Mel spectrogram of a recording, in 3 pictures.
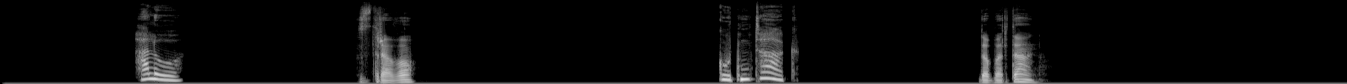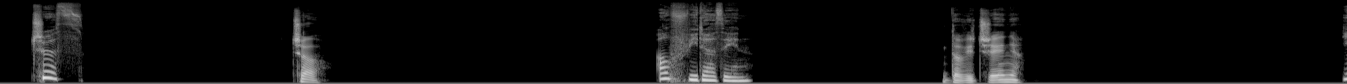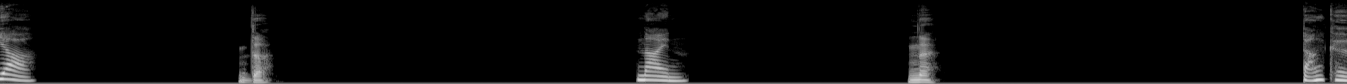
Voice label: bosnisch

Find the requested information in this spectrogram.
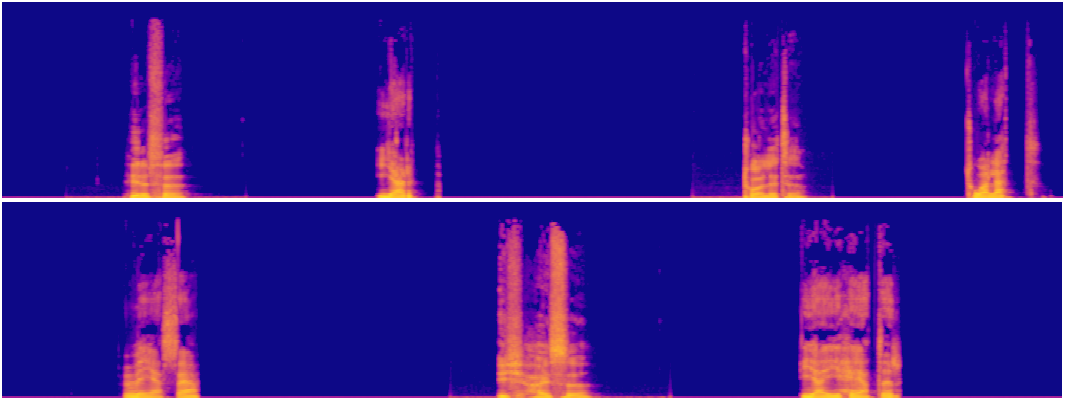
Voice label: norwegisch

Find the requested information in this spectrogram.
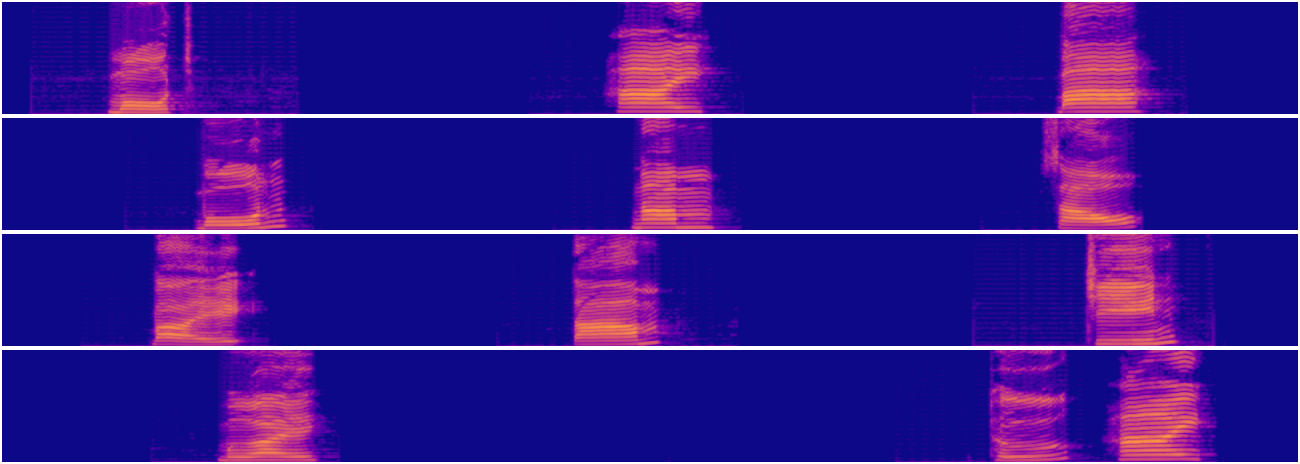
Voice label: vietnamesisch

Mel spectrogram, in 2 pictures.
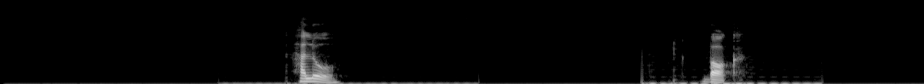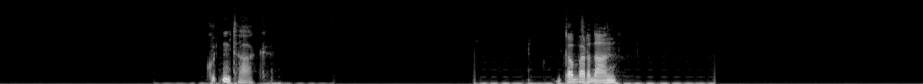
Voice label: kroatisch

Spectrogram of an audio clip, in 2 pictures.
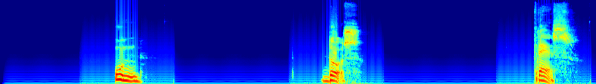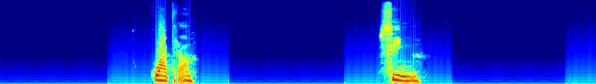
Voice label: katalanisch

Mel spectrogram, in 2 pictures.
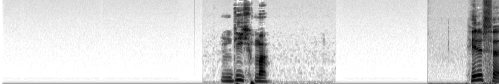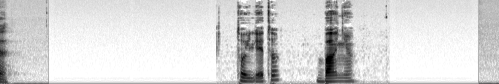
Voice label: albanisch

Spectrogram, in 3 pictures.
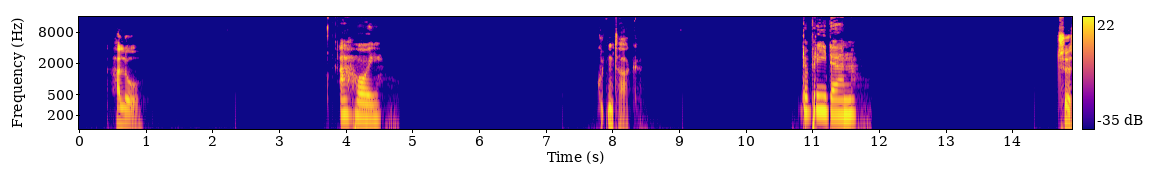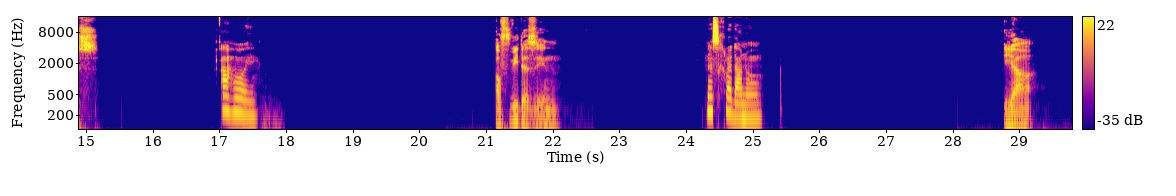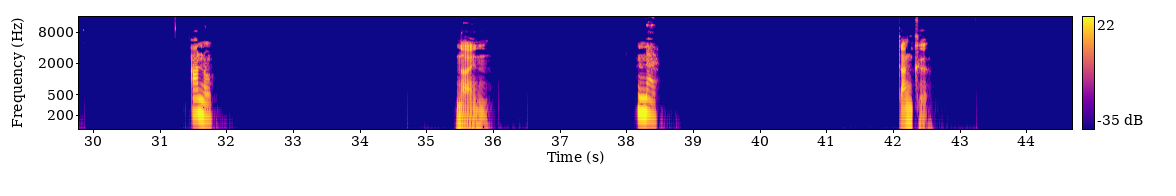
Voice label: Tschechisch

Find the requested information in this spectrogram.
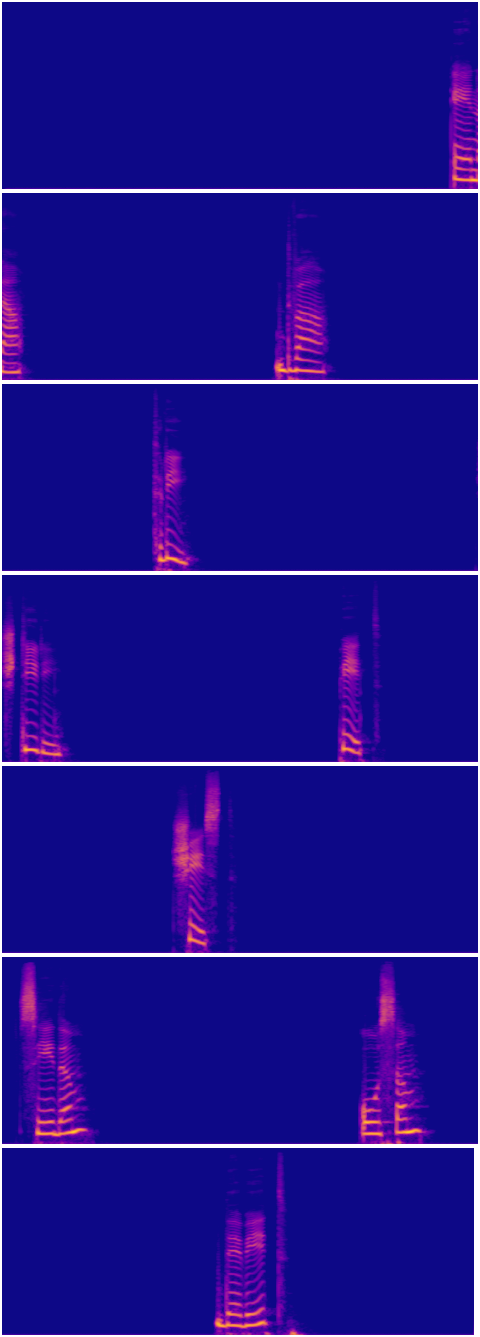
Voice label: slowenisch

